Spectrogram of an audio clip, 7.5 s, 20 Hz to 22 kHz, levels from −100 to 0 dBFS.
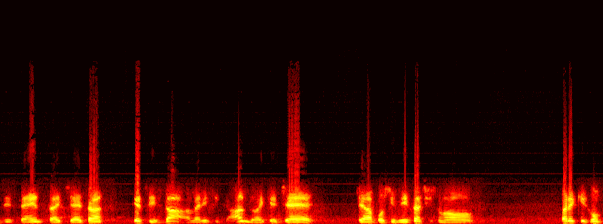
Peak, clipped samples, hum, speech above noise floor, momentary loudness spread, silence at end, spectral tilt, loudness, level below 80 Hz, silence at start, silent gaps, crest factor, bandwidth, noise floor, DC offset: -10 dBFS; under 0.1%; none; 39 dB; 10 LU; 0.05 s; -5.5 dB/octave; -24 LUFS; -56 dBFS; 0.05 s; none; 16 dB; 9.4 kHz; -63 dBFS; under 0.1%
